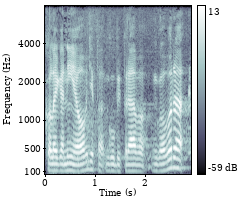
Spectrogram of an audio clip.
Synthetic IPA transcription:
ko̞le̞ːɡanijeo̞ːʋd̪ʲje̞paɡuːbipɾaːʋo̞ | ɡo̞ʋoɾa

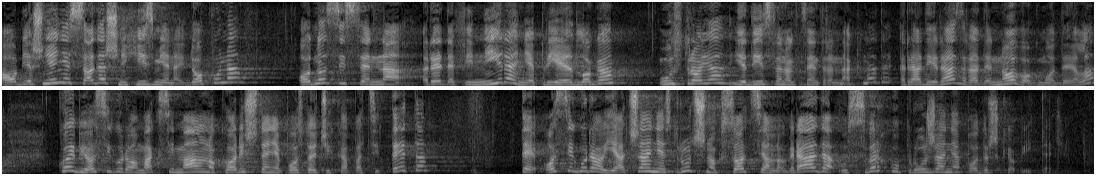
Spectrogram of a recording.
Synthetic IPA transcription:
ao̞bjaʃɲe̞ːɲe̞sad̪aʃɲixizmʲje̞na̰ḭd̪o̞puna | o̞d̪no̞sise̞naɾe̞d̪e̞finiːɾaɲe̞pɾje̞ːd̪lˠo̞ɡa | uːst̪ɾo̞jaje̞d̪inst̪ʋe̞no̞ɡt̪se̞nt̪ɾana̰ːknad̪e̞ɾad̪iɾazɾad̪e̞no̞ʋo̞ɡmo̞d̪e̞ːla | ko̞jibio̞siɡuɾaomaksimalˠno̞ko̞ɾiʃt̪e̞ɲe̞po̞ːst̪oet͡ɕixkapat̪sit̪eːt̪a | t̪e̞ʔo̞siɡuɾaojat͡ʃaɲe̞st̪ɾut͡ʃno̞ɡso̞t̪sialˠno̰ɡɾaːd̪aʔusʋr̩xupɾuːʒaɲapo̞d̪r̩ʃke̞o̞̰bḭːt̪ḛʎi

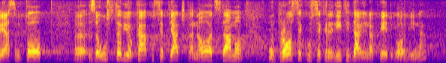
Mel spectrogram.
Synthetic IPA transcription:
jaːsamt̪o̞ː | zaust̪aʋio̞kako̞se̞pʎat͡ʂkano̞ʋat̪st̪amo̞ | upɾo̞ːse̞kuse̞kɾe̞d̪iːt̪id̪aːjunape̞ːt̪ɡo̞d̪ina

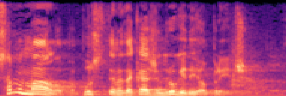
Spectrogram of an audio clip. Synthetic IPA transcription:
samomaːlo̰papust̪i̥t̪emed̪akaːʒemd̪ɾuɡid̪iopɾḭːt͡ʃe̥

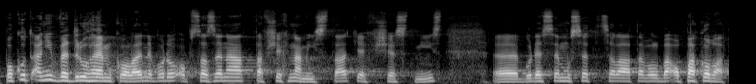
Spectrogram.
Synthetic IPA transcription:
po̞kut̪ʔaɲɪvɛd̪ɾuɦɛːmko̞lɛnɛbudowʔo̞psazɛnat̪afʃɛxnamiːst̪acɛxʃɛst̪miːst̪̚ | budɛsɛmusɛt̪t͡sɛlaːt̪avo̞lbaʔo̞pako̞vat̪

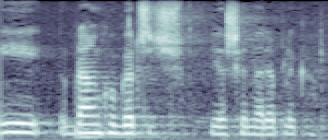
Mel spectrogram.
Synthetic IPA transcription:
ibɾaːŋkoɡərt͡ʃit͡ɕ | joʃjɛd̪naɾeplika

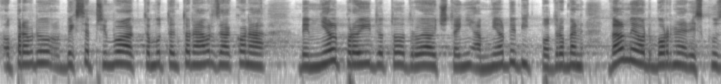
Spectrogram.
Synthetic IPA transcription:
ʔo̞pɾavdubɪxsɛpr̥ɪmluvalak̚t̪o̞mut̪ɛnt̪o̞naːvr̩ɣzaːko̞na | bɪmɲɛlpɾo̞jiːt̪̚do̞t̪oɦod̪ɾuɦɛːɦot͡ʃt̪ɛɲiːamɲɛlbɪbiːt̪̚po̞d̪ɾo̞bɛnvɛlmɪo̞dbo̞ɾnɛːdɪsku

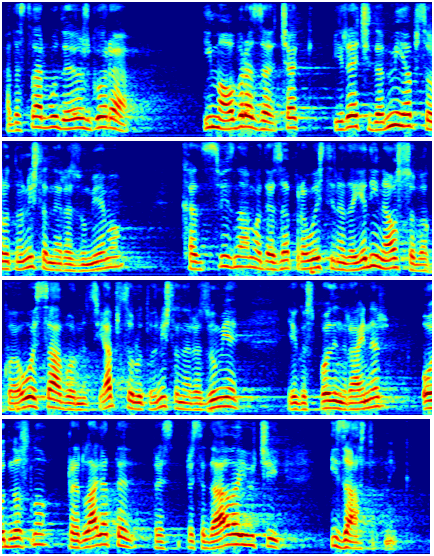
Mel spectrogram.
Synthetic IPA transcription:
ad̪ast̪ʋaːɾbud̪ejo̞ʃɡo̞ɾa | imao̞bɾazat͡ʃakiɾe̞t͡ɕid̪amiːapsolˠuːt̪no̞niʃt̪ane̞ɾazumije̞mo̞ | kʰad̪sʋiznaːmo̞d̪aje̞zapɾaʋoist̪inad̪aje̞d̪iːnao̞so̞bako̞jaoʋojsaːbo̞ɾnit̪siapsolut̪no̞niʃt̪ane̞ɾazumije̞ | je̞ɡo̞spo̞d̪inɾajne̞ɾo̞d̪no̞sno̞pɾe̞d̪lˠaɡat̪e̞ʎpepɾesʲje̞d̪aːʋajut͡ɕiː | zaːst̪u̥pnḭk

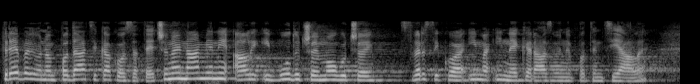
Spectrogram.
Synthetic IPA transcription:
t̪ɾe̞bajunampo̞d̪aːt̪sikakoozat̪et͡ɕeno̞jnaːmjeniʔaliʔibud̪ut͡ɕo̞jmo̞ɡut͡ɕo̞j | sʋr̩st̪iko̞jaʔimaʔine̞ke̞ɾaːzʋo̞jne̞po̞t̪e̞nt̪siaːle̞̰

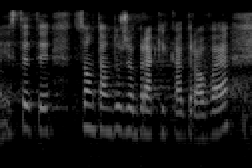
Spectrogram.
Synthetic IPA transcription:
ɲɛst̪ɛt̪ɘsɔ̃w̃t̪amd̪uʐɛbɾakʲikad̪ɾɔvɛ

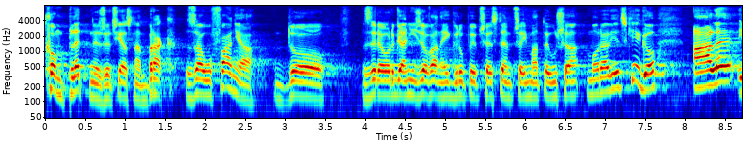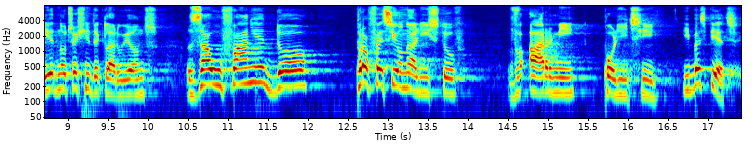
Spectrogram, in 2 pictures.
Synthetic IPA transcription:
kʰɔmplɛt̪nɛʐɛt͡ʂjasnabɾakzaufaɲa | d̪ɔ | zɾɛɔɾɡaɲizɔvanɛjɡɾupɘpʂɛst̪ɛmp̚t͡ʂɛjmat̪ɛuʂamɔɾavʲjɛt̪skʲɛɡɔalɛjɛd̪nɔt͡ʂɛɕɲɛd̪ɛklaɾujɔnt̪s | zaufaɲɛd̪ɔ | pɾɔfɛsʲjɔnalʲist̪uf | vaɾmʲji | pɔlʲit̪sʲjiː | bɛspʲjɛt̪sɛ̥

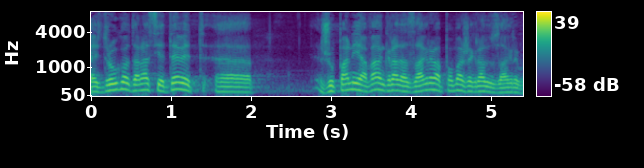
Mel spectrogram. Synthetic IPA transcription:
id̪ɾuɡod̪anasje̞d̪e̞ʋe̞t̪ | ʒupanijaʋanɡɾaːd̪azaːɡɾe̞bapo̞maːʒe̞ɡɾaːd̪uzaːɡɾe̞bu

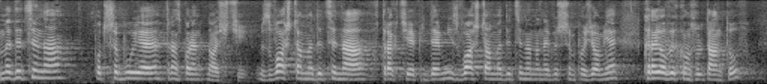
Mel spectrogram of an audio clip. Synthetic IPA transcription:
mɛd̪ɘt̪sɘna | pɔtʂɛbujɛt̪ɾanspaɾɛnt̪nɔɕt͡ɕizvwaʂt͡ʂamɛd̪ɘt̪sɘnaft̪ɾakt͡ɕɛːpʲid̪ɛmʲjizvwaʂt͡ʂamɛd̪ɘt̪sɘnananajvɘʂːɘmpɔʑɔmʲjɛ | kɾajɔvɘxkɔnsult̪ant̪uf

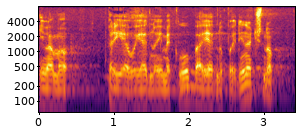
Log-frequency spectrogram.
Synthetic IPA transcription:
imamo | pɾijeujed̪nuimeklˠuːba̰je̞d̪nupoje̞d̪inat͡ʃno̰

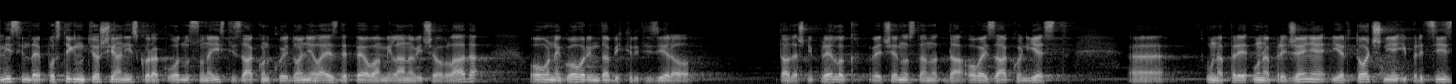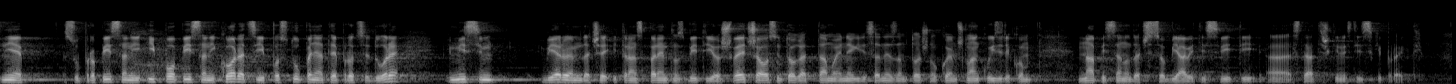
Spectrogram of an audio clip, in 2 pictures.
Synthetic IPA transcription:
mislimd̪aje̞po̞st̪iɡnut̪jo̞ʃjed̪anisko̞ɾakuo̞d̪nosunaist̪izaːko̞nko̞ijed̪o̞njelˠae̞zd̪epe̞o̞ʋamilˠano̞ʋit͡ɕe̞ʋaʋlˠaːd̪ao̞ʋo̞ne̞ɡo̞ʋo̞ɾimd̪abixkɾit̪iziːɾao̞ | t̪ad̪aʃɲipɾʲjed̪lˠo̞ɡʋe̞t͡ɕje̞d̪no̞st̪aʋno̞d̪a̰ʔo̞ʋajzaːko̞nje̞st̪ | unapɾeunapɾe̞d͡ʑe̞ːɲe̞je̞ɾt̪o̞t͡ʃnije̞ʔipɾe̞t̪siznije̞supɾo̞piːsaniʔipo̞pisaniko̞ɾat̪siipo̞st̪uːpaɲat̪e̞ːpɾo̞t̪se̞d̪uːɾe̞ | imislim | ʋje̞ɾuje̞md̪at͡ɕe̞ʔit̪ɾanspaɾent̪nost̪bit̪ijo̞ʃʋe̞t͡ɕao̞simt̪o̞ɡat̪amojene̞ɡd̪je̞sad̪ne̞znamt̪o̞t͡ʃnouko̞jemt͡ʃlˠaːŋkuizɾʲjeko̞m | napisano̞d̪at͡ɕe̥seo̞bjaːʋit̪isʋit̪ḭst̪ɾat̪eʃkinʋest̪ḭːt̪i̥ski̥pɾo̰jek̚t̪i̥

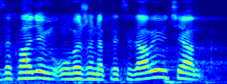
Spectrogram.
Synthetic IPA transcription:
zaxʋaʎuje̞muʋaʒenapɾet̪sje̞d̪aːʋajut͡ɕea

